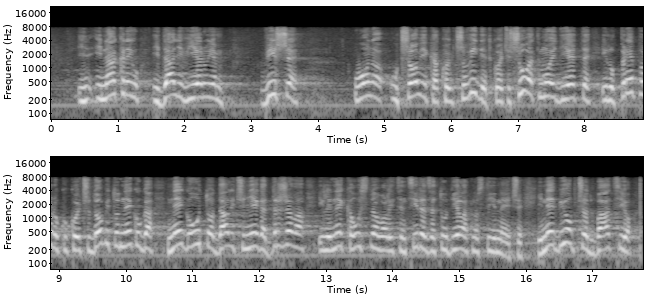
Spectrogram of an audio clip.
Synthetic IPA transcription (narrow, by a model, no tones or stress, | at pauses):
inakɾajuid̪aʎe̞ʋje̞ɾuje̞m | ʋiʃe̞ | uo̞nout͡ʃo̞ʋje̞kako̞jeɡt͡ɕuʋid̪je̞t̪ko̞jet͡ɕet͡ʃuːʋat̪mo̞je̞d̪je̞ːt̪e̞iliupɾe̞po̞ɾukuko̞jut͡ɕud̪o̞bit̪o̞d̪ne̞ko̞ɡa | ne̞ɡout̪o̞ːd̪alit͡ɕeɲe̞ɡad̪r̩ʒaʋa | iline̞kaust̪ano̞ʋalit̪se̞nt̪siːɾat̪zat̪uːd̪je̞lˠat̪no̞st̪iline̞ːt͡ɕe | ine̞biuopt͡ɕeo̞d̪baːt̪sio̞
